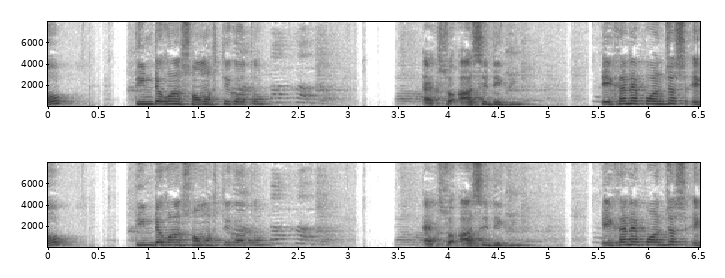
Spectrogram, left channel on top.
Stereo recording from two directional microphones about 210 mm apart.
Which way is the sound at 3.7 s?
35° left (ahead or behind).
